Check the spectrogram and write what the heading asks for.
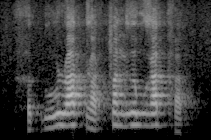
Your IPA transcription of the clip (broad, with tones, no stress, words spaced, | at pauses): hə˨˩k̚ ɣu˧˥ɹa˦˥k̚ ɣa˨˩k̚fa˧nɣə˧w ɣa˦˥t̚ha˨˩t̚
